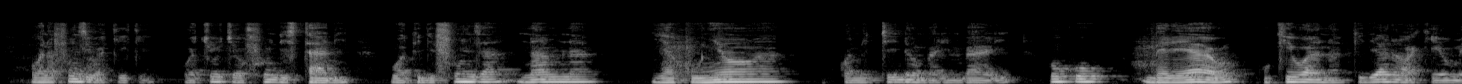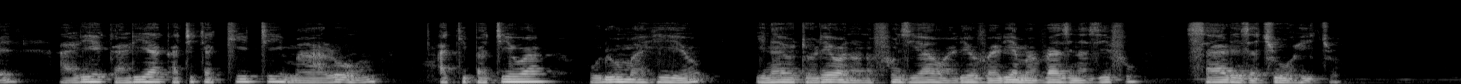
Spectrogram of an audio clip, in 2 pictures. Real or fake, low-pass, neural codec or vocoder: real; 7.2 kHz; none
